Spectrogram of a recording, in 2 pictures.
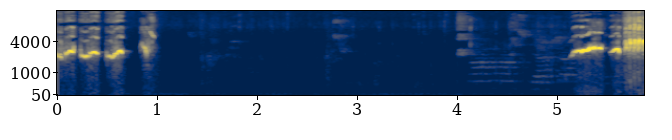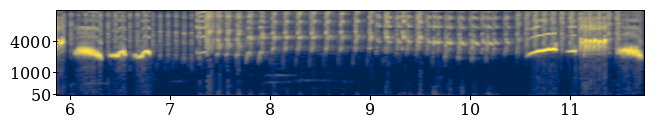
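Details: Orange-headed thrush song used to lure other birds into singing: short clusters of whistled notes separated by a long pause, then a rapid, steady run of dry repeated notes, ending with loud whistled and buzzy phrases.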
